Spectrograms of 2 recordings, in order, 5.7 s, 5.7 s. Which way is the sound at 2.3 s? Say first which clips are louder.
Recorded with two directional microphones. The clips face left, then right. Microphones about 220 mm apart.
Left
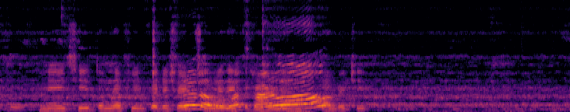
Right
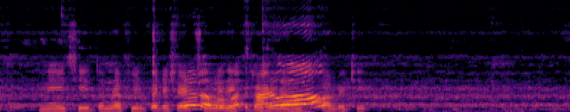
Even; 30° left (ahead or behind).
